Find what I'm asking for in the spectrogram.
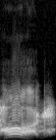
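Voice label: "Hawg", English; JTAC; Callsign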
